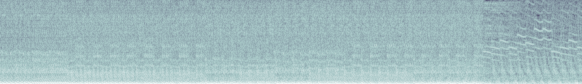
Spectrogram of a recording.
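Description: Splittercore electronic music: an extremely fast, distorted kick-drum stream, so dense the beats almost merge under a wall of noise. Near the end it drops to a quieter section with warbling high synth lines.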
